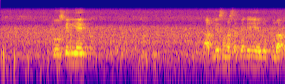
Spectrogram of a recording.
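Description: A middle-aged man speaks calmly nearby, in short bursts.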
